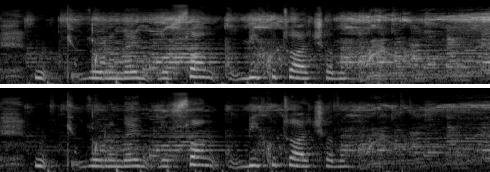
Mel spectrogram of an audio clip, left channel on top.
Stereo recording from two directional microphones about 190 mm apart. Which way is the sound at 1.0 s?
30° left (ahead or behind).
